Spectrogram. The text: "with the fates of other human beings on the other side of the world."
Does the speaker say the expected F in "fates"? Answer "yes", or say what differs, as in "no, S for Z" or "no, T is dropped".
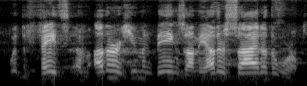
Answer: yes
